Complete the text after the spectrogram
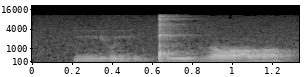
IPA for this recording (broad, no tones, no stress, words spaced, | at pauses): nʲonʲǃuðɔ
